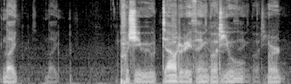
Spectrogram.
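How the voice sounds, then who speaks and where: A massive male dragon, earnest, proud and easily flustered, for an ASMR audio roleplay. The voice is extremely low and heavily gravelled, with a hard, sharp edge. He feels his way through sentences slowly, stammering and hesitating. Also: fairly even intonation, no echo, clean studio sound, heavily acted. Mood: shy, awkward. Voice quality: very deep, gravelly growl with breathy rasp.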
